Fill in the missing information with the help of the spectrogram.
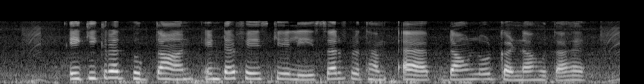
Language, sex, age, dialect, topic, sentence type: Hindi, male, 25-30, Hindustani Malvi Khadi Boli, banking, statement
